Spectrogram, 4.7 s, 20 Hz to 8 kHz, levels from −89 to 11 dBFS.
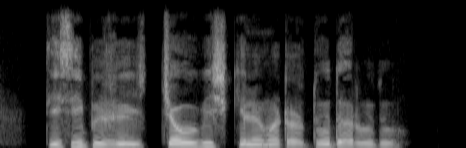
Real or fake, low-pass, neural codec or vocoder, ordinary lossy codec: fake; 7.2 kHz; vocoder, 22.05 kHz, 80 mel bands, Vocos; Opus, 64 kbps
